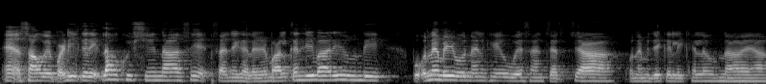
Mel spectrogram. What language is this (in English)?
Sindhi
